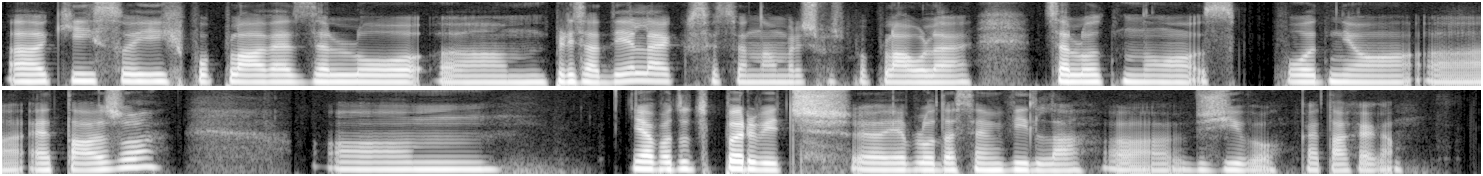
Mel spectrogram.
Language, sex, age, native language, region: Slovenian, female, 18-29, Slovenian, Drava region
